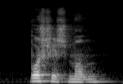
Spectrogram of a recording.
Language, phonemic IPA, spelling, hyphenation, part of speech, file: Dutch, /ˈbɔ.ʃəsˌmɑn/, Bosjesman, Bos‧jes‧man, noun, Nl-Bosjesman.ogg
- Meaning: a Bushman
